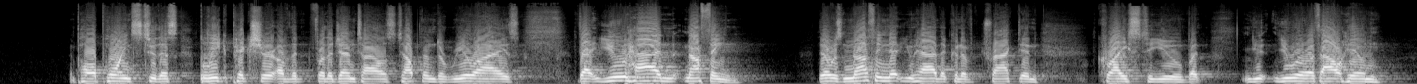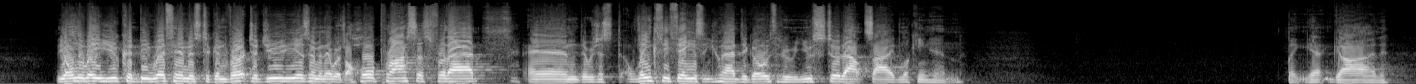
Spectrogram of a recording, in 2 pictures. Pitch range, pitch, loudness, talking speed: 125-145 Hz, 135 Hz, -7 LUFS, 170 wpm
